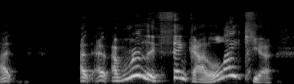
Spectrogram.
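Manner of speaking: stuttering, stop-start, very high voice with wildly swooping pitch. Imagining a contrast of accents opposite Leia, do a Christopher Walken impression. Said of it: "Just Christopher Walken".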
